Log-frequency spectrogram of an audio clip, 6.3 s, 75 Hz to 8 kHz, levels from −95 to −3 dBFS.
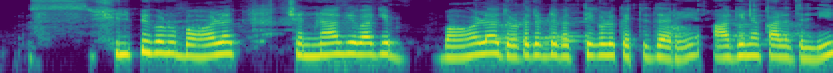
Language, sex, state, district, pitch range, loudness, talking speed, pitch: Kannada, female, Karnataka, Dharwad, 220-260 Hz, -14 LUFS, 85 wpm, 240 Hz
